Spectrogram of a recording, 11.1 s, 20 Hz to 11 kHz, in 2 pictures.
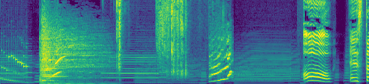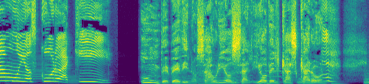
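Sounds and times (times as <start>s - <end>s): egg cracking: 1.7s - 3.0s
soft background music: 7.7s - 11.0s.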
